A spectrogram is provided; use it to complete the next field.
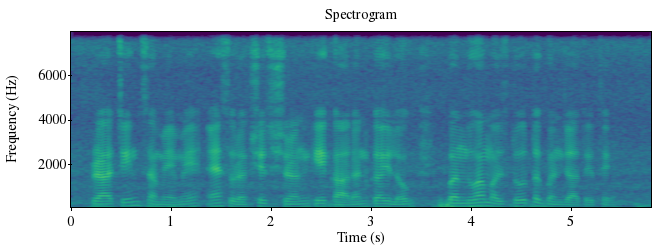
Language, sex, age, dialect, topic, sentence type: Hindi, male, 18-24, Hindustani Malvi Khadi Boli, banking, statement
